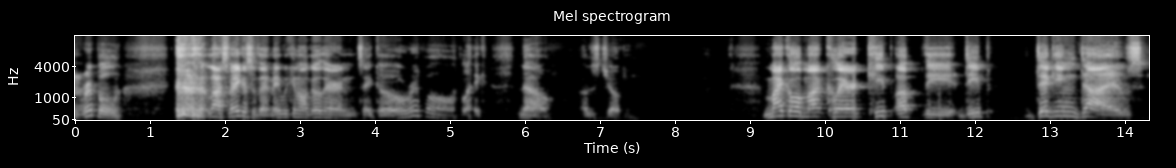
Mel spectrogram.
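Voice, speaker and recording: A man hosts a casual crypto livestream in a sharp, bright voice that sits a little high. He rants bluntly and with plenty of profanity, mocks rival channels, and keeps clearing his throat as he reads out viewer comments. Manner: reads viewer chat donations aloud.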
